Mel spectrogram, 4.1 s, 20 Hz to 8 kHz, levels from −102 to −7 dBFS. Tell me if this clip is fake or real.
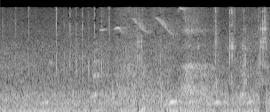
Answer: real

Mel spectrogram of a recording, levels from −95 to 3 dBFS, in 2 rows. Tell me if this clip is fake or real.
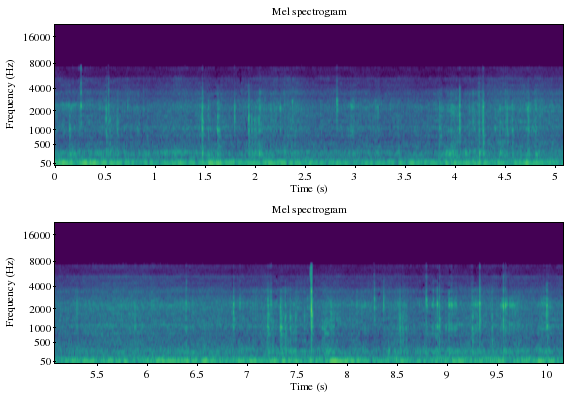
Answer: fake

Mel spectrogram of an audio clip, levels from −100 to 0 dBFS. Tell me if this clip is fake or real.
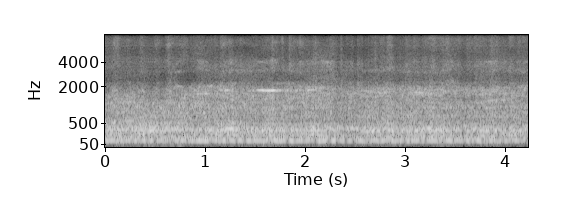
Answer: fake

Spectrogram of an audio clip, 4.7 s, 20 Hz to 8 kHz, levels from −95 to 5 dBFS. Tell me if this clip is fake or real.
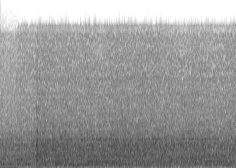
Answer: fake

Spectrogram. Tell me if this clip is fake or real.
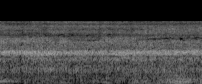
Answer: real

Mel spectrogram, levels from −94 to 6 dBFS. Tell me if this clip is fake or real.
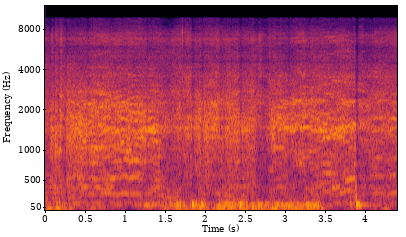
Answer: fake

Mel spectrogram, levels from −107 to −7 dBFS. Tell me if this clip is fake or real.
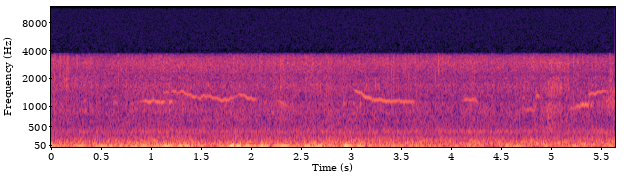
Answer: real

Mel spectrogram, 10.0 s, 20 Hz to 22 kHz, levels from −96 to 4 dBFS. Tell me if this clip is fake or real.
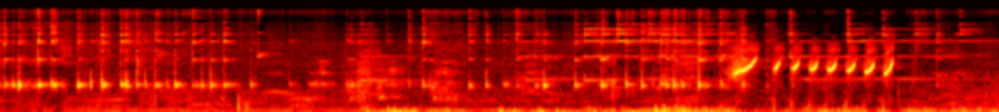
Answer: real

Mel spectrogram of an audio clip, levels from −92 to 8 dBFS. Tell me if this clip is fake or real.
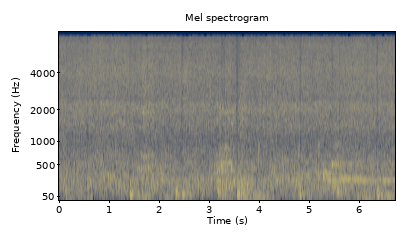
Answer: fake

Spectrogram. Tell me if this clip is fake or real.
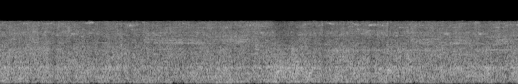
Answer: real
